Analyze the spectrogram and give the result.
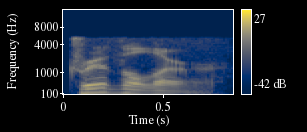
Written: driveler

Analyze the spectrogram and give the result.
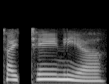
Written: Titania

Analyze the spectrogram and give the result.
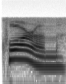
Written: quorum

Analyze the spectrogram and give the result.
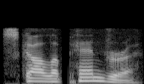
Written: scolopendra

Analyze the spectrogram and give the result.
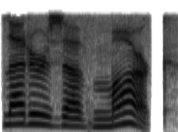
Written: letters of marque

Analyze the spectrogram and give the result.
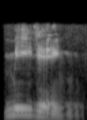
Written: meeting

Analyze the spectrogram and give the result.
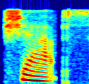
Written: chaps

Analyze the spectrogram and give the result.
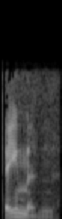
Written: Damon

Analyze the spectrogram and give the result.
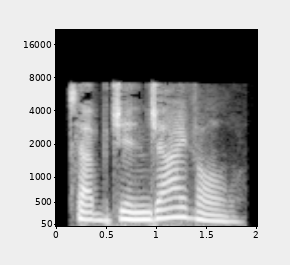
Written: subgingival

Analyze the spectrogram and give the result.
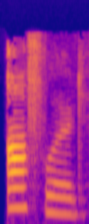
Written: offward

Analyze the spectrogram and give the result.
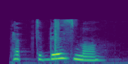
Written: peptobismol

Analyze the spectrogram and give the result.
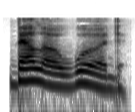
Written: Belleau Wood

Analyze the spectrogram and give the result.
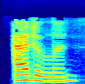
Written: Adaline

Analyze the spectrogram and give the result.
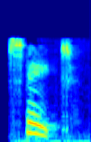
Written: spait

